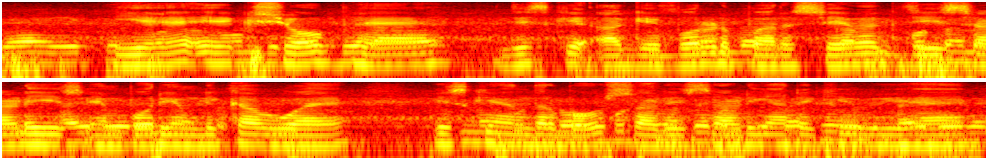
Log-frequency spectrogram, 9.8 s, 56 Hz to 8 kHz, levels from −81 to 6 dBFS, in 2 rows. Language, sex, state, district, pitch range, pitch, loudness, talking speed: Hindi, male, Rajasthan, Bikaner, 130-150 Hz, 140 Hz, -15 LUFS, 140 wpm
